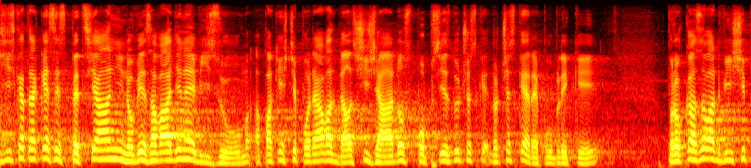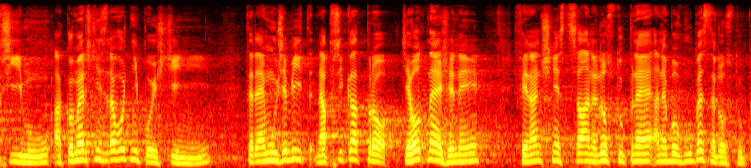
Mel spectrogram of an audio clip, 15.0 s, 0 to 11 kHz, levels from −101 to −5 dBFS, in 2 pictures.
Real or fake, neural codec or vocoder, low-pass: real; none; 9.9 kHz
